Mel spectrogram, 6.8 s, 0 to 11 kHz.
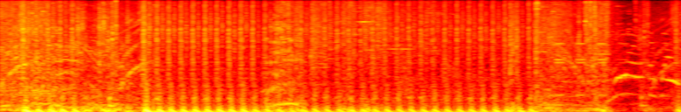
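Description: Rapid, sustained automatic gunfire from a Mass Effect 3 battle on a bridge, a steady rattle of shots running nearly the whole stretch, with voices calling out over the shooting.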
